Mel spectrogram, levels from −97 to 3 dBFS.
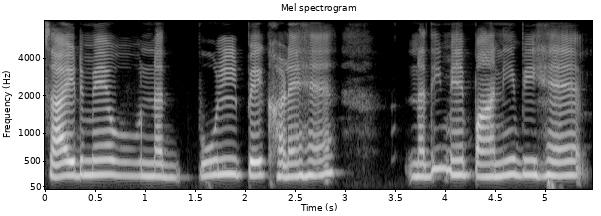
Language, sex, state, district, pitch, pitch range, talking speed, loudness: Hindi, female, Jharkhand, Garhwa, 245 Hz, 230-260 Hz, 140 wpm, -19 LUFS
